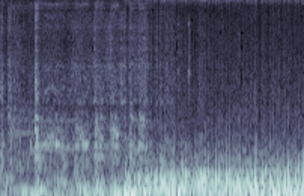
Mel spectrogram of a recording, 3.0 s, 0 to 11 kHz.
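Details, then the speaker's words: 1998 Buick Park Avenue with over 200,000 miles: the starter cranks, then the engine catches into a loud, blatting low rumble at idle. It runs decently but has a big exhaust leak; the owner thinks there is a large hole. "runs halfway is decent but it's got one heck of a exhaust leak"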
